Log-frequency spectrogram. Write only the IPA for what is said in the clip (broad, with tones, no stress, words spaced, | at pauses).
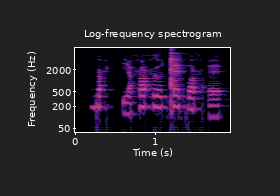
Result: ɡʊ˦ħ t͡ʃʼi˩ ħɔ˦ħlʊ˦ ǃɛ˥kɔ˦ħʔɛ˩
